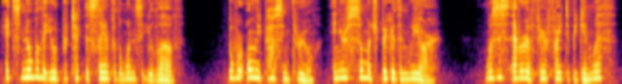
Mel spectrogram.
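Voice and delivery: calm a frightened beast kindly; gentle caretaker Fluttershy. A narrator's reading.

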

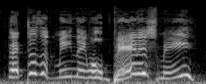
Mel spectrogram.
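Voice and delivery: high-pitched alarm; panicked. Acted. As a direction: protest in a panic. Panicked argument over arson.

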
